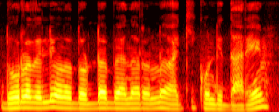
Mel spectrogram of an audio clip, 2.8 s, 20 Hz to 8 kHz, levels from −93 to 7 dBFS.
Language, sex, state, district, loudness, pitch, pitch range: Kannada, male, Karnataka, Koppal, -17 LUFS, 140 Hz, 130-145 Hz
